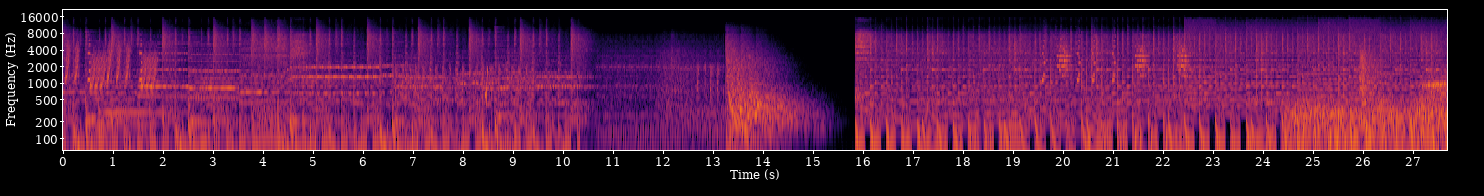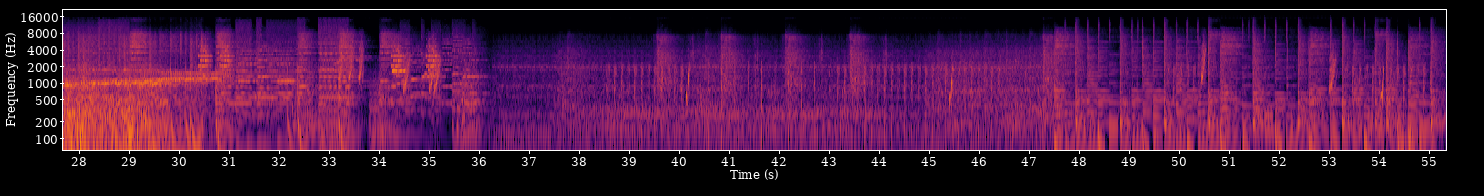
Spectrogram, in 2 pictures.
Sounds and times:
Music: 0.0s - 10.8s, 15.8s - 36.4s, 45.4s - 55.3s.

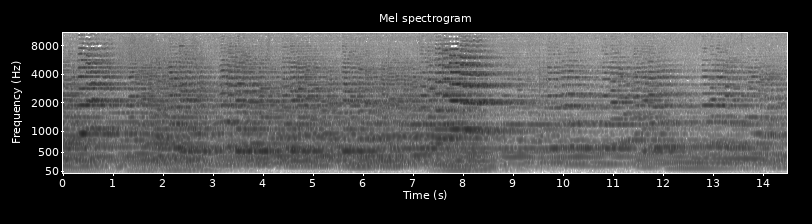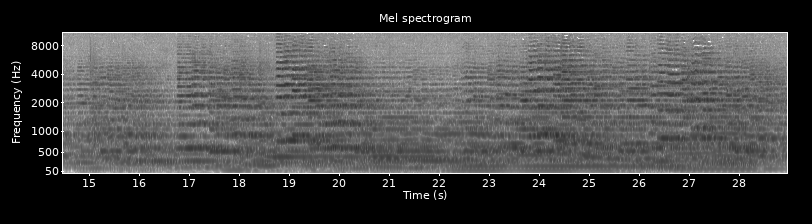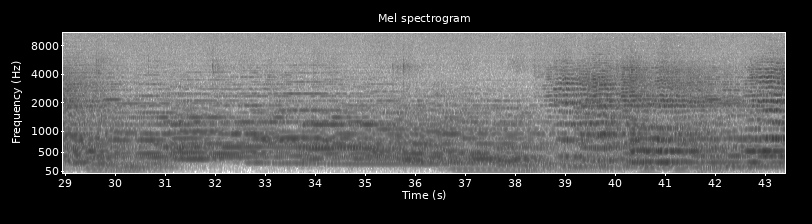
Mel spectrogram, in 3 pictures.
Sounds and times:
Violin, fiddle: 0.0s - 43.4s.

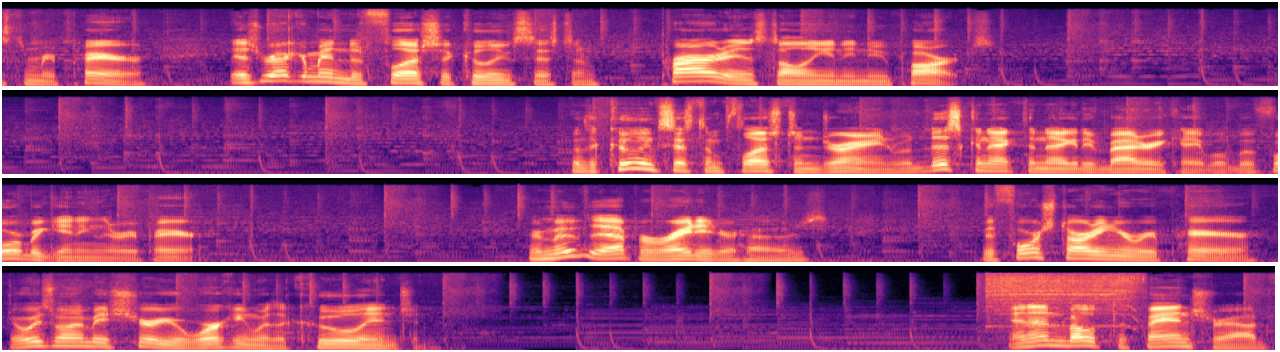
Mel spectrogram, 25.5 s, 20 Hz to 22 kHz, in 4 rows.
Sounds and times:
Speech: 0.0s - 5.0s, 9.2s - 13.8s, 15.4s - 16.9s, 17.6s - 21.3s, 24.2s - 25.5s
Music: 0.0s - 25.5s.

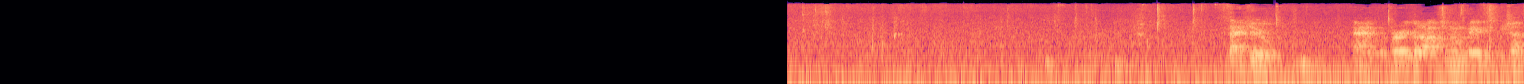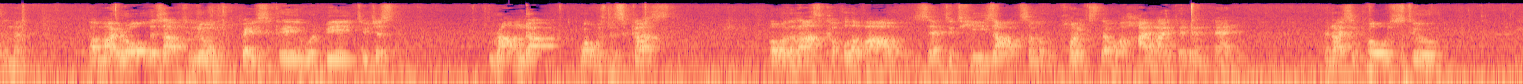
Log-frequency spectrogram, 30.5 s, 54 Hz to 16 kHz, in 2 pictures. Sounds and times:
Narration, monologue: 10.4s - 30.4s
Male speech, man speaking: 12.3s - 12.9s, 13.5s - 19.2s, 20.2s - 22.0s, 23.0s - 27.7s, 28.5s - 29.7s.

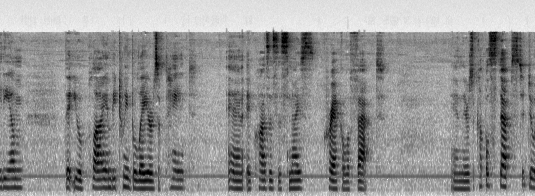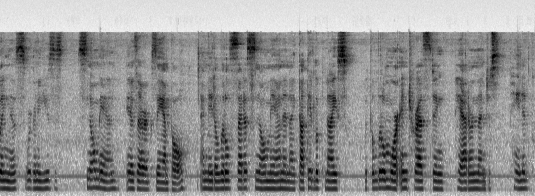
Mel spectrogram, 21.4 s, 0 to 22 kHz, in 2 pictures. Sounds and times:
Speech: 0.0s - 0.5s, 1.3s - 4.0s, 4.6s - 7.7s, 9.0s - 21.4s.

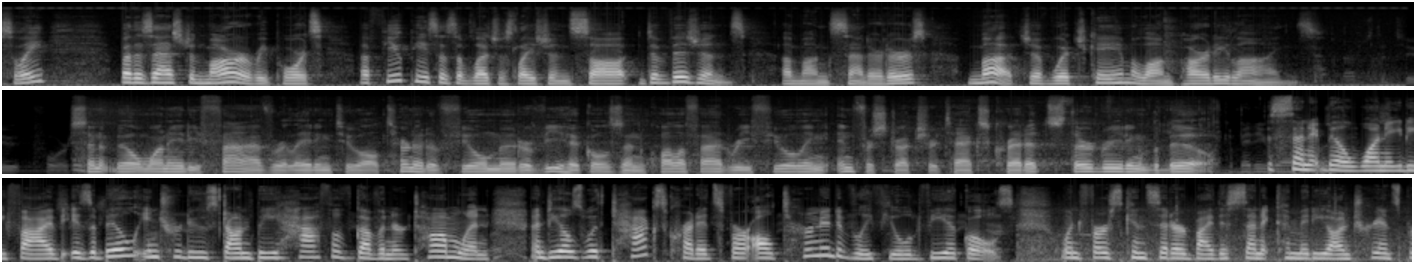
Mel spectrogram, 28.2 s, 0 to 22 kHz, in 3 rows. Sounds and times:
Speech: 0.0s - 28.2s.

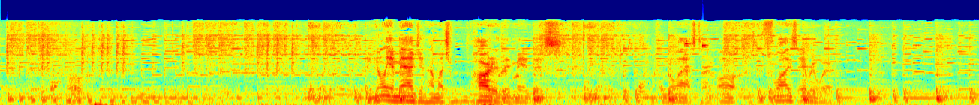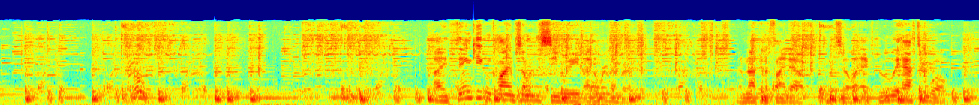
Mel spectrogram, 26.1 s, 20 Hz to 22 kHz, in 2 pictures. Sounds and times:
Music: 0.0s - 26.1s
Speech: 4.9s - 7.5s, 8.8s - 11.1s, 18.8s - 21.5s, 22.9s - 25.7s.

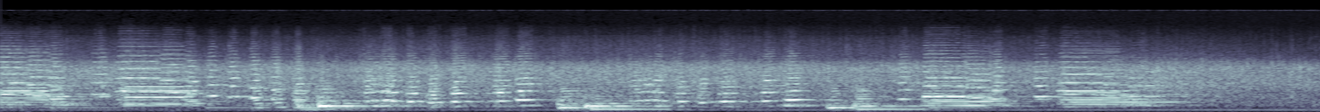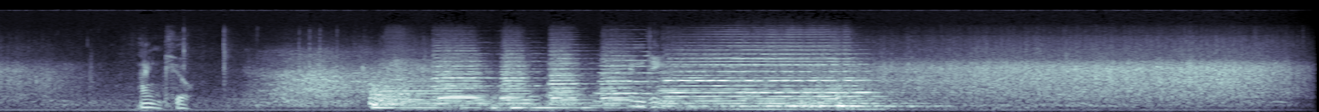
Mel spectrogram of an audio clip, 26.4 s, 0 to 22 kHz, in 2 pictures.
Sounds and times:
Music: 0.0s - 13.2s, 16.8s - 23.5s
Male speech, man speaking: 14.5s - 15.2s, 19.4s - 20.1s.

